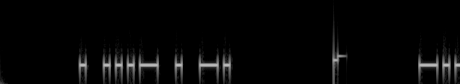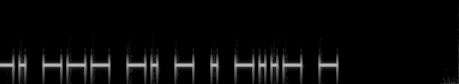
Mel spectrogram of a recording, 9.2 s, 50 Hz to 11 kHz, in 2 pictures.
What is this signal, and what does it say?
Morse code, heard as a keyed tone, about 20 wpm, 700 Hz. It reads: EVEN CONTEXT
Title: Sets of 4 Words - New Word Drill - 20wpm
